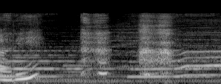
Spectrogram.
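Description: A woman sobbing and whimpering, with gliding cries and about three short gasping breaths, over held notes of background music.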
